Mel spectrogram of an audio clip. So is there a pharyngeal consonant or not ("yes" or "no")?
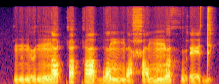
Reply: yes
